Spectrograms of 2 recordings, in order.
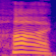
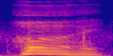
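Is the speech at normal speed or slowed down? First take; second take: normal; slowed down. First: It is said at a normal speed. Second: It is said slowed down and drawn out. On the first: "Instead of hi" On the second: "they'll sound really stupid ... they go"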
